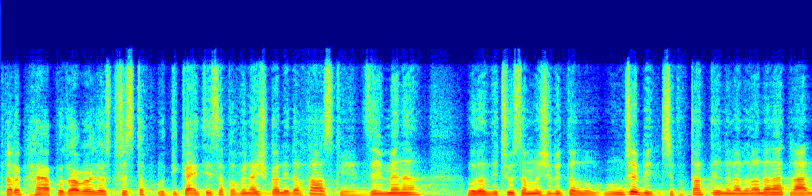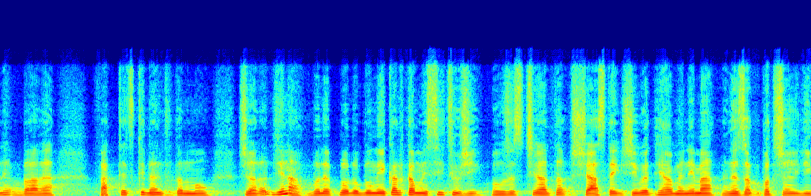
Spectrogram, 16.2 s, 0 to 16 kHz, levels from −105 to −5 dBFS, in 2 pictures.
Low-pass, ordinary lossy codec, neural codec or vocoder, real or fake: 10.8 kHz; Opus, 64 kbps; codec, 16 kHz in and 24 kHz out, 0.4 kbps, LongCat-Audio-Codec, two codebook decoder; fake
